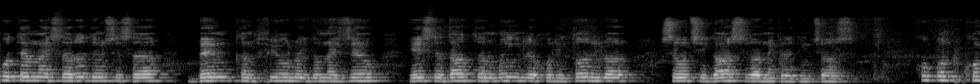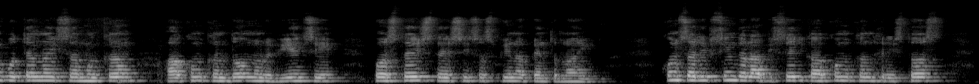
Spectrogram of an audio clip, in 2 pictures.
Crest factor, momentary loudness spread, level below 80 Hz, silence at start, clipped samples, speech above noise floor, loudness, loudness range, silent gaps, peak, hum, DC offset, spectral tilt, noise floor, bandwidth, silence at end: 18 dB; 8 LU; -76 dBFS; 0 s; under 0.1%; 36 dB; -26 LUFS; 2 LU; none; -8 dBFS; none; under 0.1%; -6.5 dB/octave; -62 dBFS; 13.5 kHz; 0.35 s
